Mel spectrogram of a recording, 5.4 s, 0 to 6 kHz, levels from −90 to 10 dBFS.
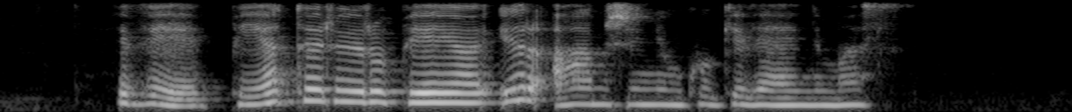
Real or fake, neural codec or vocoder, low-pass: fake; vocoder, 44.1 kHz, 128 mel bands, Pupu-Vocoder; 5.4 kHz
